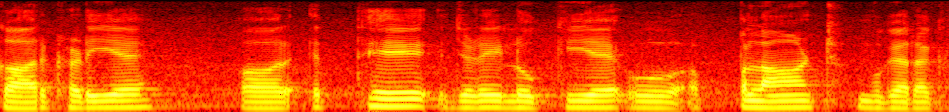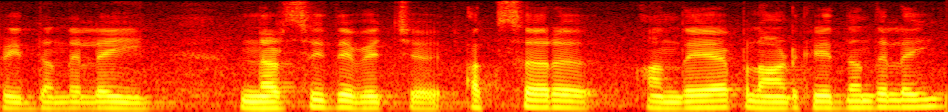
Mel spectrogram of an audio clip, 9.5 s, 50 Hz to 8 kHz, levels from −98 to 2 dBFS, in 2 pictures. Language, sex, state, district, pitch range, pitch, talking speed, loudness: Punjabi, male, Punjab, Pathankot, 120-135 Hz, 130 Hz, 150 wpm, -19 LUFS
